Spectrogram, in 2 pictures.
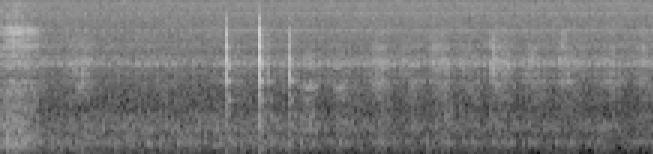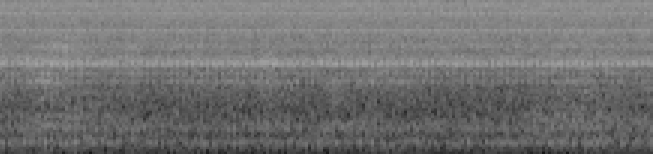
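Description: Faint sounds of a watercolour brush working paint over wet paper, with a few light clicks in the first two seconds and soft ticks for a little longer. After that it is quiet room tone with a faint steady high hum.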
